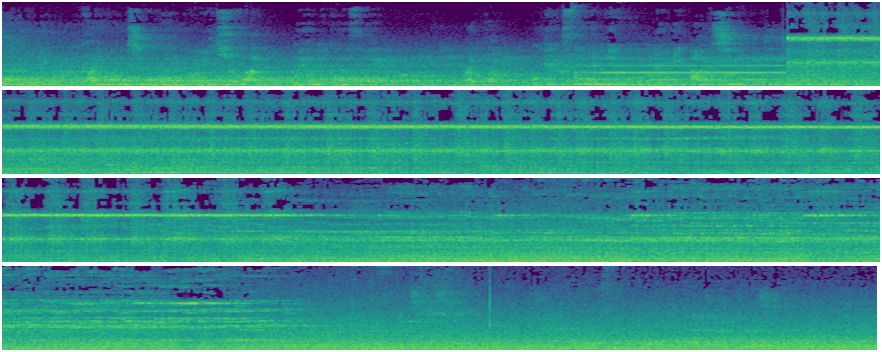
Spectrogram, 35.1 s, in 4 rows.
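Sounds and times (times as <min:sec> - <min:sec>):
high train squeal: 0:03.9 - 0:31.2
train rumbling: 0:04.4 - 0:35.0.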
